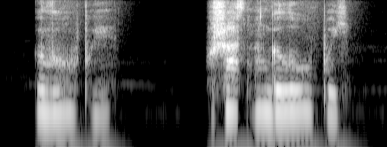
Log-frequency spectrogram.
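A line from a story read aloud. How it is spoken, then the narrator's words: Whispering. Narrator (Russian): шептала она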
